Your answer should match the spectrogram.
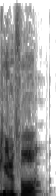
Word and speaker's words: cuneiform: Cuneiform? – Cuneiform.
